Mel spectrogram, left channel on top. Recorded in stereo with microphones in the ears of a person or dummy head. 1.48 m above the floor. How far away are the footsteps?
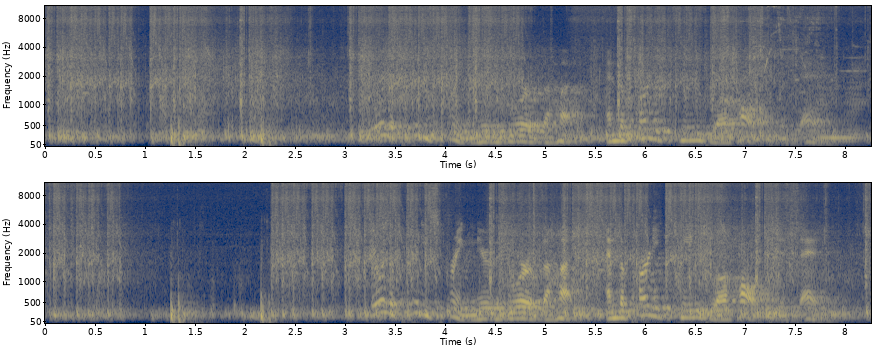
About 1.5 m.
